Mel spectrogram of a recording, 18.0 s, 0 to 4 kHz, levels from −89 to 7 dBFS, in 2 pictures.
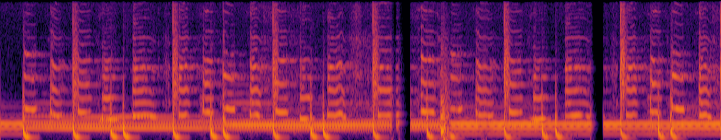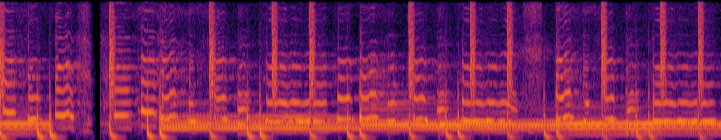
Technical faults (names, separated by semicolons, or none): low bit depth with noise shaping; repeated stalls (stutter); call audio freeze; jitter buffer speed-up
